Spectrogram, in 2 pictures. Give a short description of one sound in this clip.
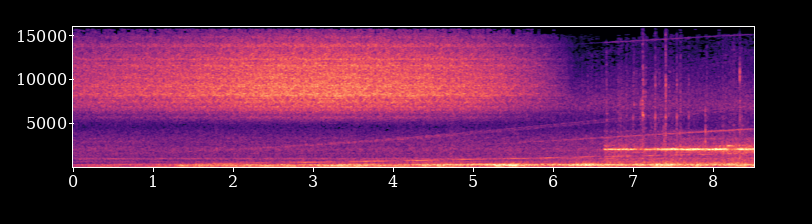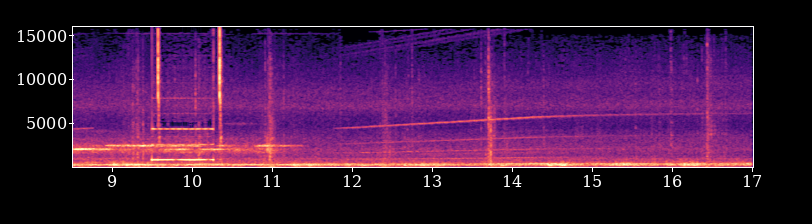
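An electric train motor whines, rising in pitch as the train speeds up.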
